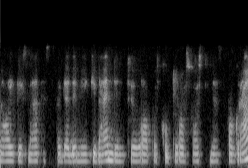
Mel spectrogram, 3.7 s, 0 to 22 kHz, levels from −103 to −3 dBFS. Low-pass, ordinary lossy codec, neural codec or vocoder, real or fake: 7.2 kHz; Opus, 24 kbps; none; real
